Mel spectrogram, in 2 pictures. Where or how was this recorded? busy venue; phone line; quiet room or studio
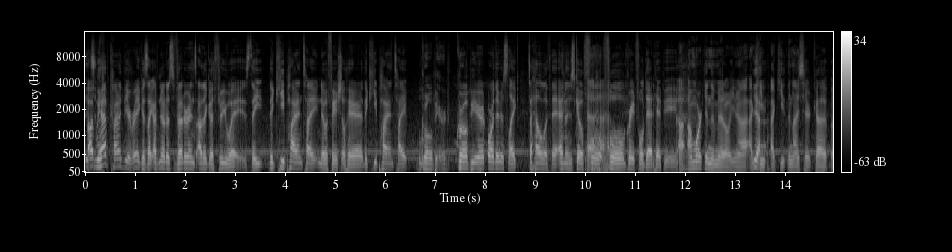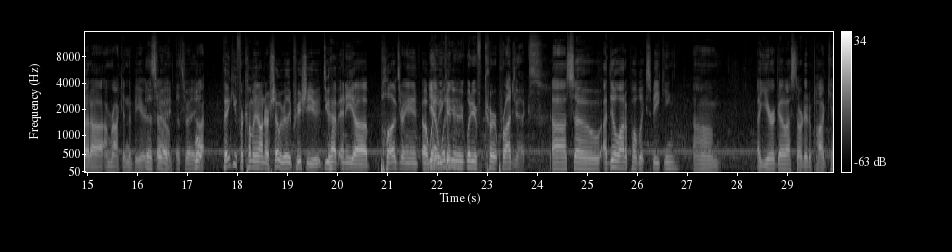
busy venue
